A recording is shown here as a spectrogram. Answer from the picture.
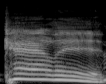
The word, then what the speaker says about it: Khaled: Yeah, DJ Khaled, did I say that right? Why are you looking at me like that? – DJ Khaled. – DJ Khaled. – Right.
